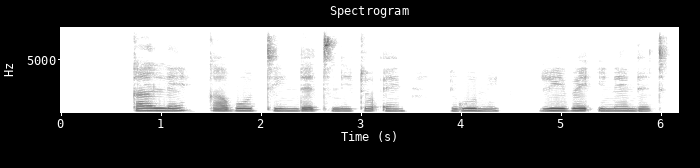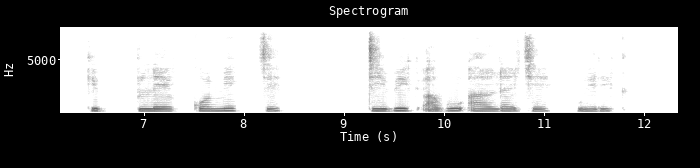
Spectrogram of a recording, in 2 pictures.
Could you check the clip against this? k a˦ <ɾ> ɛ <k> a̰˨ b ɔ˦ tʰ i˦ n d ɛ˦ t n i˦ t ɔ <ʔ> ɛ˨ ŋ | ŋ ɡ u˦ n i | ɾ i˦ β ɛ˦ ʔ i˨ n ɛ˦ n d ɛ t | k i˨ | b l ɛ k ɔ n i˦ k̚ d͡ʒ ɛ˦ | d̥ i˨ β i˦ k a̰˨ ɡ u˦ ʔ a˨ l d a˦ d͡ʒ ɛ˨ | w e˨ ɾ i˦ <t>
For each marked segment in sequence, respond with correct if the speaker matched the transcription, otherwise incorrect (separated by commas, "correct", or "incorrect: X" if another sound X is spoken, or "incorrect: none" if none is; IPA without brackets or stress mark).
incorrect: l, correct, correct, incorrect: k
